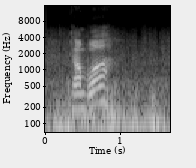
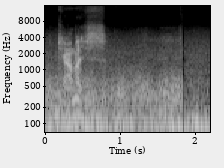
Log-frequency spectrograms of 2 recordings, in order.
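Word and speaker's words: Cambois: It's spelled C A M B O I S. Now, for me being not too bad at French, I'd actually gone for camo. Other people might go for cam boys. It's actually camas.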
